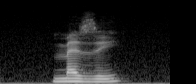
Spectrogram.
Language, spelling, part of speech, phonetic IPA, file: Czech, mezi, preposition / noun, [ˈmɛzɪ], Cs-mezi.ogg
- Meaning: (preposition) 1. between 2. among; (noun) dative/vocative/locative singular of mez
